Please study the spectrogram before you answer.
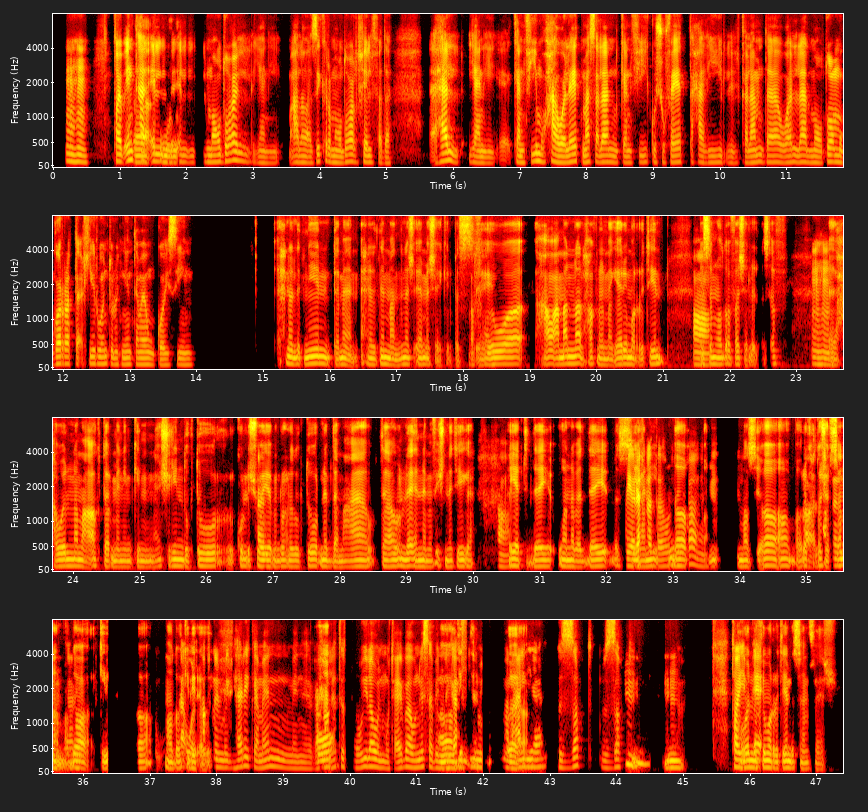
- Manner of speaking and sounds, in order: tapping; other noise
- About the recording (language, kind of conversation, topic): Arabic, advice, إزاي بتتعامل مع إحساس الذنب ولوم النفس بعد الانفصال؟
